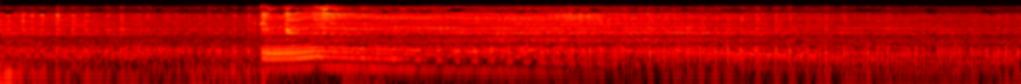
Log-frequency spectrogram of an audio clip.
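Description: Stihl clearing saw engine revving sharply about a second in, then its pitch slowly sinking as the throttle eases off, while brush is being cut.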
